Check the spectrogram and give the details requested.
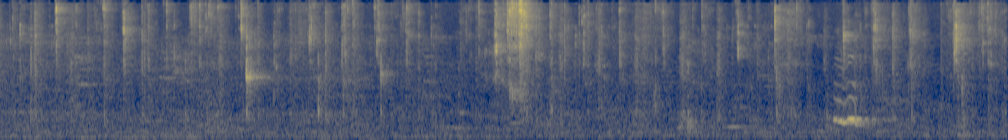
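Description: Close-up eating sounds: chewing and crunching of crisp golgappa (pani puri) shells filled with spiced water, a run of small sharp cracks and wet mouth noises. A short hum from one eater comes about eight seconds in.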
